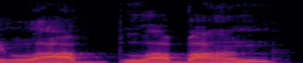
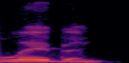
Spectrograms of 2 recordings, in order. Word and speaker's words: Laban: Laban? They do that. That's one of them. Hmm. Laban, Laban, everything but Laban.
